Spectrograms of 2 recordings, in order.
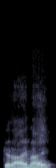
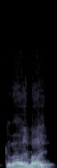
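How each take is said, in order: First: Teacher modelling an Aussie accent; Australian accent with rising end, for repeating. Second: Higher, rising Aussie chant like schoolkids; high-pitched mock Aussie echo; kids copying Australian accent. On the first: Shown as a demonstration. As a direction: demonstrate a broad Aussie greeting. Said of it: "say it in an Australian accent". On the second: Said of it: "all the kids say".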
